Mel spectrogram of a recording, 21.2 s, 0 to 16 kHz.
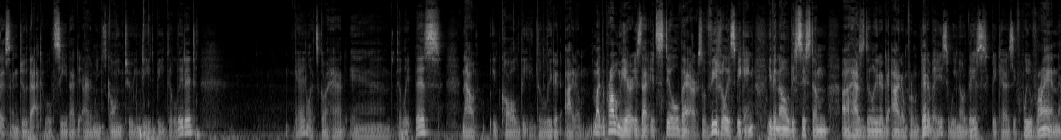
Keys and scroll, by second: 0.7 ctrl+r.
